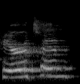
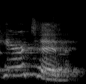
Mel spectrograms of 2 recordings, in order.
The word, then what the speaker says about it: keratin: you guys all say keratin it kind of sounds like the word carrot and we actually have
